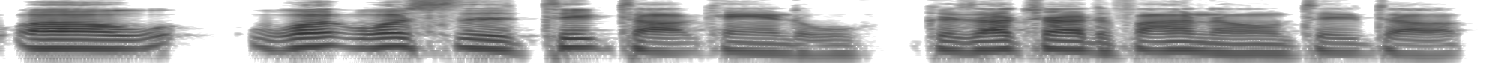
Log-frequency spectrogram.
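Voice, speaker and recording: A man's voice: medium pitch, a little slow, clear, resonant tone, no echo, studio quality. A man hosting a podcast with a Southern country accent, talking in a laid-back, rambling way with many fillers. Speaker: podcast host. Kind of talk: casual chat.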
